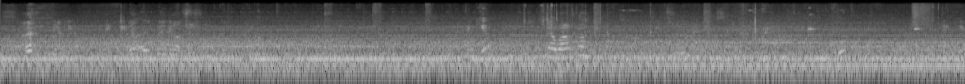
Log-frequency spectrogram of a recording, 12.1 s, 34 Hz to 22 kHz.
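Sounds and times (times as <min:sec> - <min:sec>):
train diesel engine rumble: 0:00.0 - 0:12.0.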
